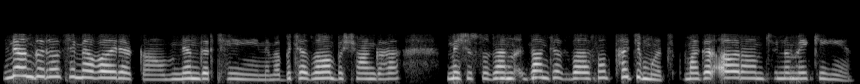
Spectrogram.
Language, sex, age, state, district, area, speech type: Kashmiri, female, 45-60, Jammu and Kashmir, Srinagar, urban, conversation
